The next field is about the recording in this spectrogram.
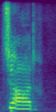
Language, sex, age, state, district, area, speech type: Urdu, female, 45-60, Uttar Pradesh, Aligarh, rural, read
